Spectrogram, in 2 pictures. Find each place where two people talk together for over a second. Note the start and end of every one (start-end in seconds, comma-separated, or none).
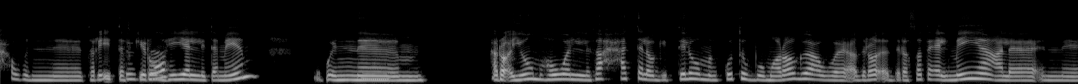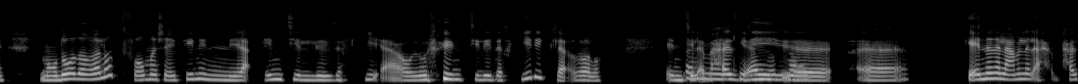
17.6-18.9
